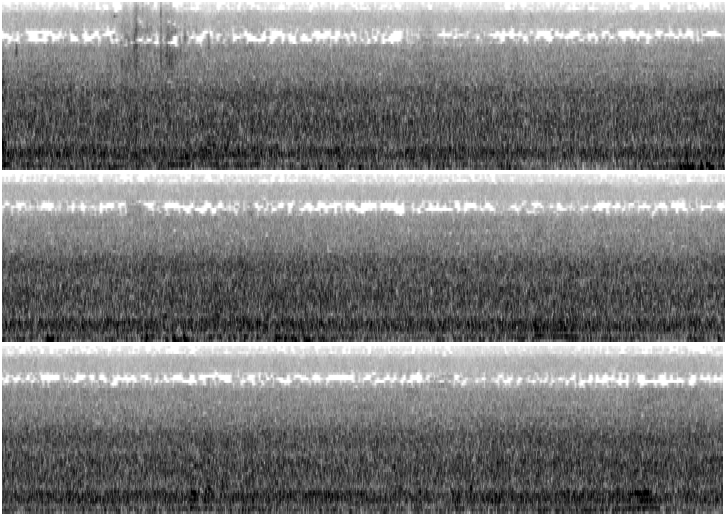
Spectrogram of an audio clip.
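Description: A fast mountain river rushing steadily, a continuous even roar of turbulent water.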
